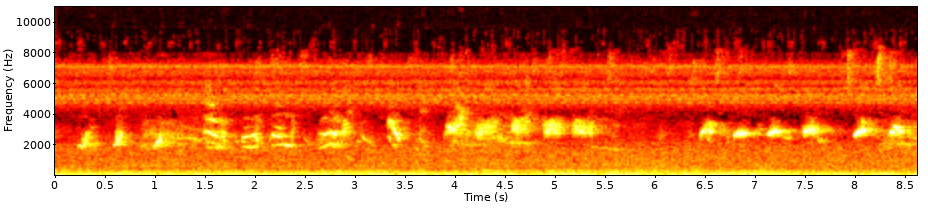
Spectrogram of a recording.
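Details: Sparrows at their bath chatter in quick chirps, several birds overlapping in bursts of short notes, the later ones brighter and clearer, with a continuous high hum behind.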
